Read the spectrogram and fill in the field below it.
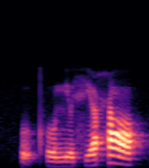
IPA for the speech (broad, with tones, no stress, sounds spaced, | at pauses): ṵ˩ kʰ u˩ mʲ u˩ fʲ œ˨˦ ħ ɔ˥˧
